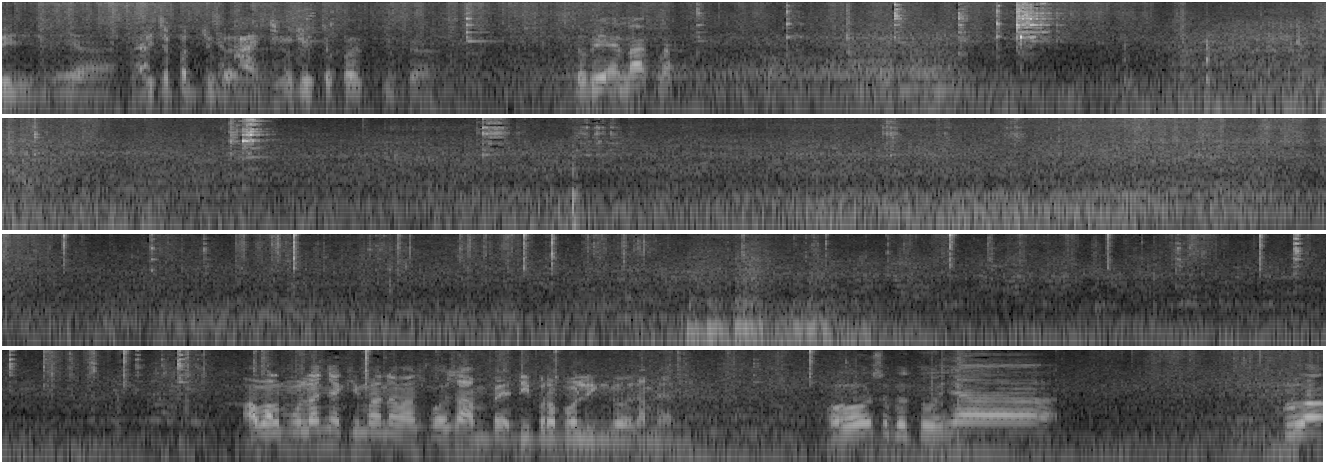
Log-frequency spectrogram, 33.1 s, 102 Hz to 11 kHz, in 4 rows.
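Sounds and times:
road traffic: 0.0s - 33.0s
tongs and spoon clinking plates: 4.1s - 6.8s, 9.6s - 10.1s, 16.8s - 20.7s, 21.5s - 30.8s.

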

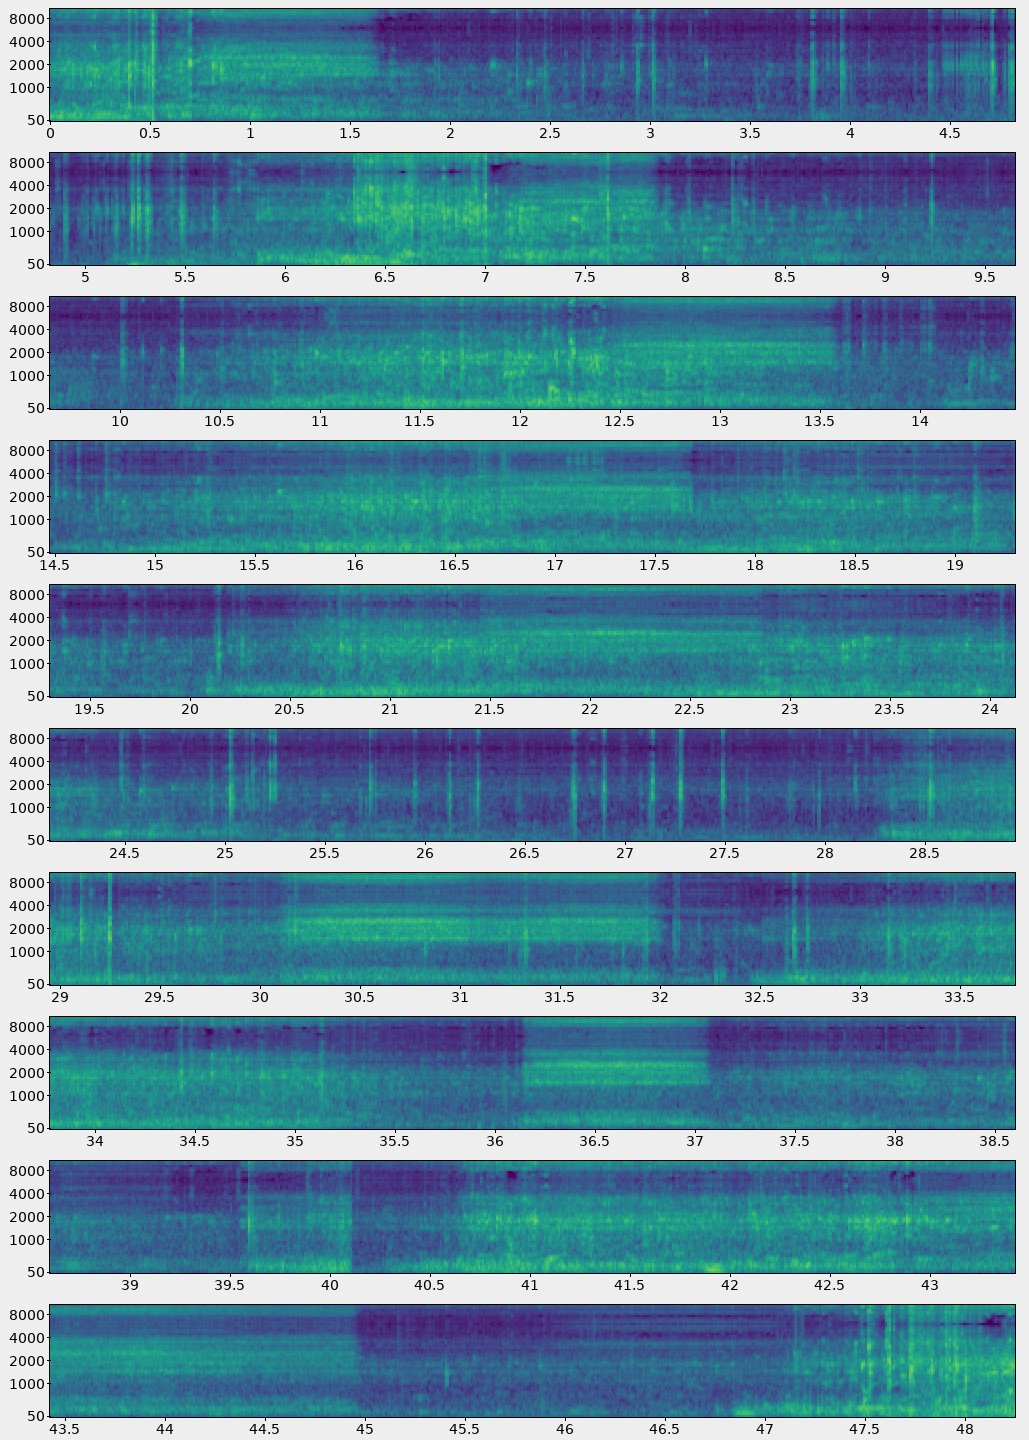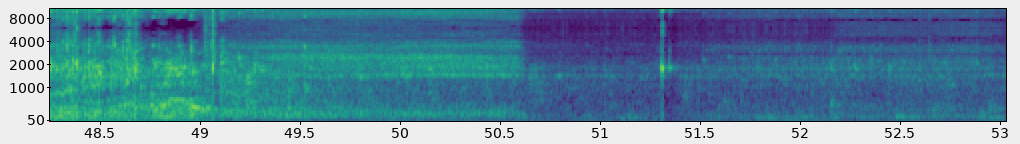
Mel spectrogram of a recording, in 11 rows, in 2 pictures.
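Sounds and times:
rush of bubbles: 0.0s - 2.3s, 5.4s - 13.6s, 14.7s - 19.5s, 39.5s - 43.3s, 46.8s - 50.6s
scuba regulator breathing: 0.4s - 1.9s, 6.3s - 8.0s, 11.8s - 13.9s, 16.1s - 17.7s, 21.3s - 23.0s, 29.9s - 33.0s, 36.1s - 37.4s, 42.8s - 45.1s, 45.9s - 50.7s.

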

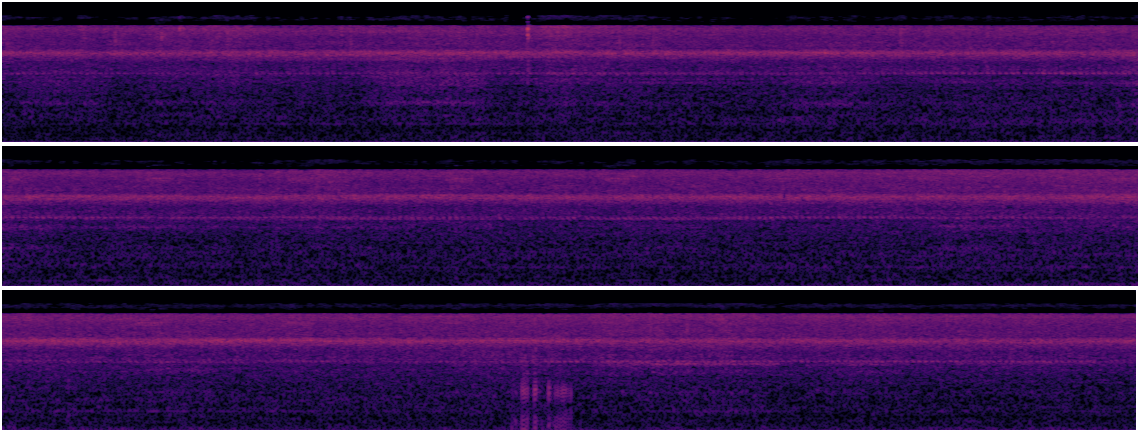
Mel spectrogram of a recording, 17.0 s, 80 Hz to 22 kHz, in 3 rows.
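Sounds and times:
low steady hum: 0.0s - 17.0s
night insects trilling: 0.0s - 17.0s.

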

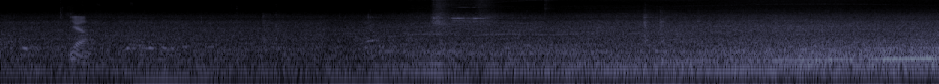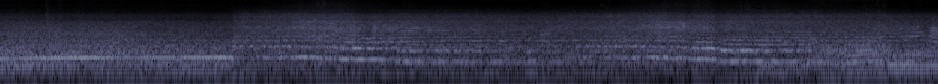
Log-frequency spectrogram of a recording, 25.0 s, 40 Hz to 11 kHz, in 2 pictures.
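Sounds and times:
engine drone: 6.7s - 25.0s.

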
